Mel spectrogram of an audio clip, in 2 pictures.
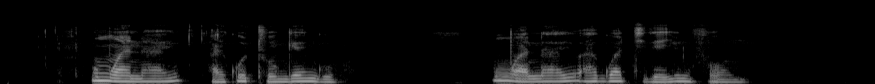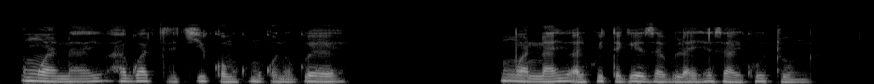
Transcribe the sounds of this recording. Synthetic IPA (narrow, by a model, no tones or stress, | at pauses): omwaːnaːjoalikutʰuːŋɡe̞ːŋɡuβu | omwaːnaːjo̞aɡwaːtʰiɾe̞junifomu | omwaːnaːjo̞aɡwaːtiɾeciːkʰo̞mokumuko̞no̞ɡweːwe | omwaːnaːjoa̰likwiːte̞ɡe̞zaβula̰iɦesːlikʰutuːŋɡa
